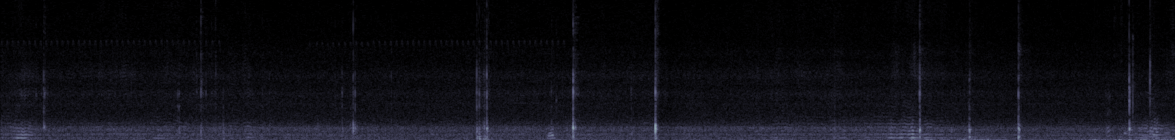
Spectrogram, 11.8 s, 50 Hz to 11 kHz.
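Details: A honey bee colony hums steadily inside an Apimaye hive during a brood check on July 23, 2020, while repeated sharp clicks and knocks from handling the hive break through the drone.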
